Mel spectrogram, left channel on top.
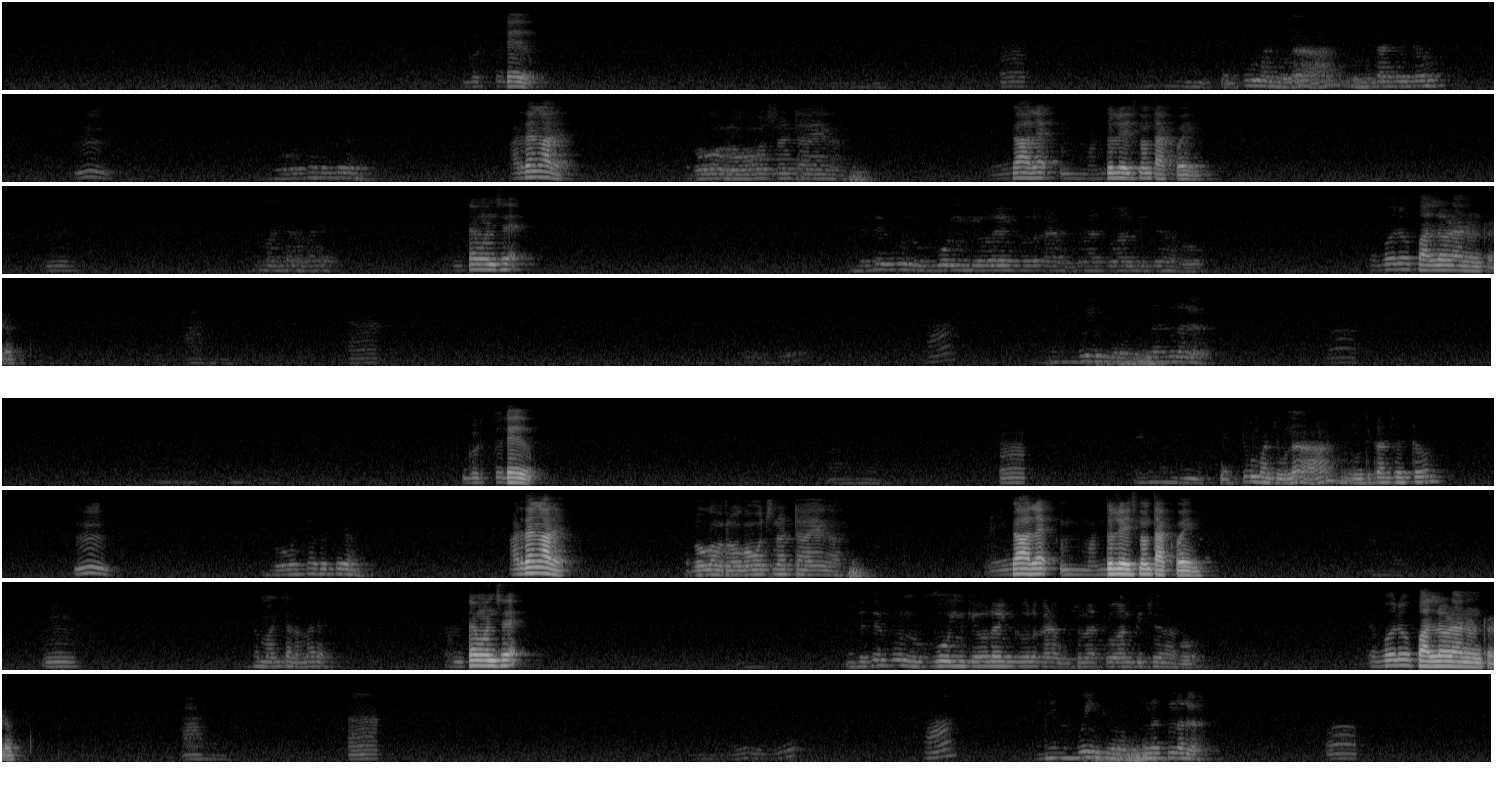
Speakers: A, on the right (about 35°); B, on the right (about 60°).
A: <inaudible>
B: గుర్తులేవు
A: ఆహా
B: ఆ
A: అయితే మరి ఈ చెట్టు మంచిగున్నద మీ ఇంటికాడ చెట్టు
B: మ్మ్
A: రో <unintelligible>
B: అర్థం కాలే
A: రోగ రోగం ఉంచినట్టయిగా
B: ఏం కాలే మందులు వేసినాం తక్కువయింది
A: ఆహా
B: మ్మ్
A: అంతా మంచేనా మరి
B: అంత మంచే
A: ఆహ ఇంత సేపు నువ్వు ఇంకేవాళో ఇంకేవాళో కడ కూర్చున్నట్టు అనిపించింది నాకు
B: ఎవళు పల్లెడా అని ఉంటాడు
A: ఆహా
B: ఆ
A: మ్మ్ ఏంది ఇది
B: ఆ
A: అయినా నువ్వే ఇంకెవరో పోతున్నట్టున్నారుగా
B: ఆ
